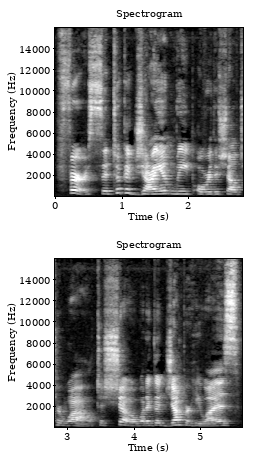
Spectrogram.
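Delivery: put-on lively read-aloud for young children; storybook reading. A narrator's reading. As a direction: read it like a picture book to second graders. Teacher reads picture book aloud.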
